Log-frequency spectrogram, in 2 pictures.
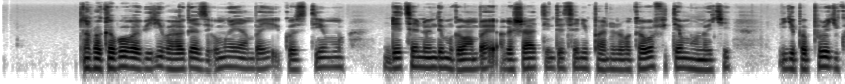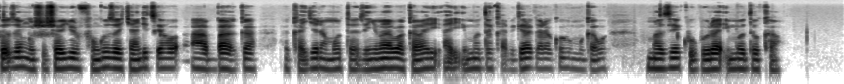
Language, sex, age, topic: Kinyarwanda, female, 18-24, finance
